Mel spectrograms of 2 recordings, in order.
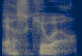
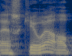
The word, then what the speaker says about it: SQL: This lesson is an introduction to SQL. Now, what is SQL? Well, it's an abbreviation standing for Structured Query Language. It's generally pronounced not SQL, but SQL is the normal way we say it.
